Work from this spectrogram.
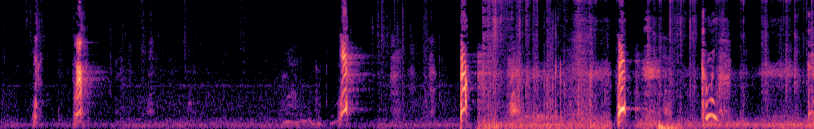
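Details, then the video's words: German Shepherd puppy, a female, scared of a fake deer: a few isolated sharp barks spaced seconds apart, then louder barking amid rustling and handling noise, with a person coaxing her. "German Shepherd Puppy Scared of Fake Deer"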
